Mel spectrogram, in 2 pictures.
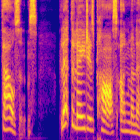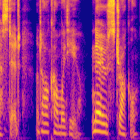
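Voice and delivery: put-on a lightly done upper-class English accent; aristocratic accent. Colin bargains with the robber in a slight aristocratic English accent. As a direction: lay on a touch of aristocratic English polish. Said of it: "brought out his most aristocratic accent".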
